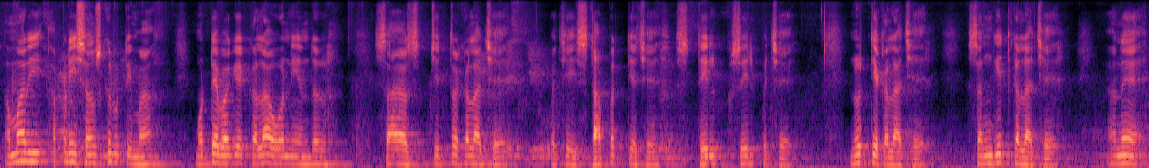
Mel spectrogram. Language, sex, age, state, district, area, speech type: Gujarati, male, 60+, Gujarat, Amreli, rural, spontaneous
